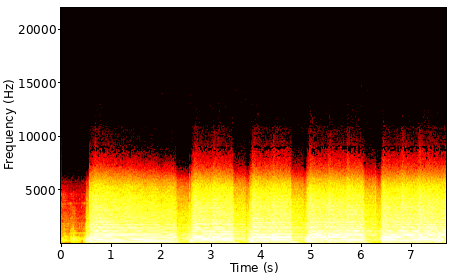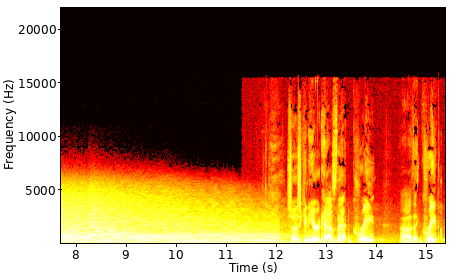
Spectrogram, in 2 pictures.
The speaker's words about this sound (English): So as you can hear, it has that great tube screamer saturation. The clipping is very, very familiar in feel and sound. I mean, it is a tube screamer, but this one is special.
